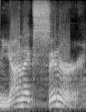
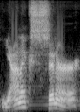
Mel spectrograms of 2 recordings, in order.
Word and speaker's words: Jannik Sinner: In the Australian Open, Jannik Sinner. That's how his name's pronounced. That's how it's spelled, so that's how I'm going to pronounce it. Jannik Sinner.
